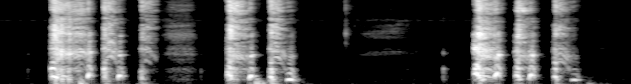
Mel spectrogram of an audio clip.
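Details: Voluntary cough in a coughing challenge, woman fake-coughing on purpose until it turns into real coughing and a sore throat: three bursts of deliberate forced coughs, about eight in all, separated by silence.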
